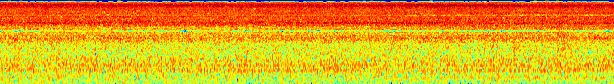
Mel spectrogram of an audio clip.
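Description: Steady hiss and hum from a passenger train standing at the platform, unchanging throughout, with a few faint constant tones in it and no wheel clicks.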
